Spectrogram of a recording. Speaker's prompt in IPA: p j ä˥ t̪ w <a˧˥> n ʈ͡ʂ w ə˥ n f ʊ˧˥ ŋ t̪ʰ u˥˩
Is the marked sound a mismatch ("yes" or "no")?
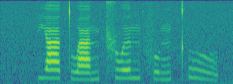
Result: no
